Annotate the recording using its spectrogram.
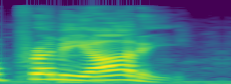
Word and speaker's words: Premiani: Arnold Drake and Bruno Palmieri? Parmesan? – Don't ask me how to pronounce his name. – Gene Parmesan, how you doing? – Gene Parmesan, Bruno Premiani.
